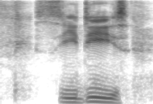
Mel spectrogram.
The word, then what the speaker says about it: CDs: now abbreviations are different in abbreviations usually the last letter is stressed more than the others like cds a cd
